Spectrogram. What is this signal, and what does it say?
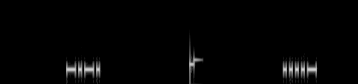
Morse code, heard as a keyed tone, about 40 wpm, 700 Hz. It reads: C 4
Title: Single Character (Letter:Number:Punctuation:Prosign) Alt 40wpm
